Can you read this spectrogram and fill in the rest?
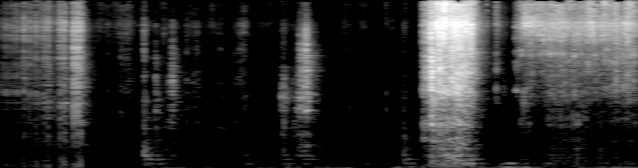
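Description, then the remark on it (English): Tarot cards being shuffled for an ASMR tarot reading, with soft papery swishes and rustles building to a louder riffling burst near the end, no voices present. “You guys can hear how these shuffle a bit.”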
